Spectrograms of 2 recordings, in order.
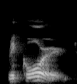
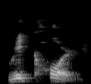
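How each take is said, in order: First: The stress is on the second syllable. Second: The stress is on the first syllable. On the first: It is a verb. "or the second syllable" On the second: It is a noun. "the stress falls on the first syllable"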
